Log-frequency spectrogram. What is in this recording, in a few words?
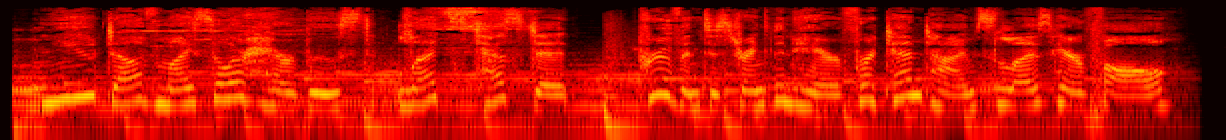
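Asian English micellar hair boost; Dove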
